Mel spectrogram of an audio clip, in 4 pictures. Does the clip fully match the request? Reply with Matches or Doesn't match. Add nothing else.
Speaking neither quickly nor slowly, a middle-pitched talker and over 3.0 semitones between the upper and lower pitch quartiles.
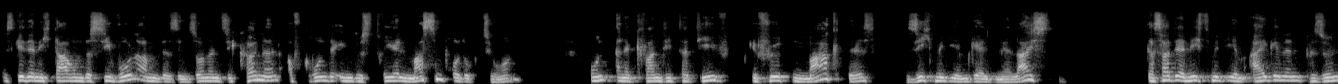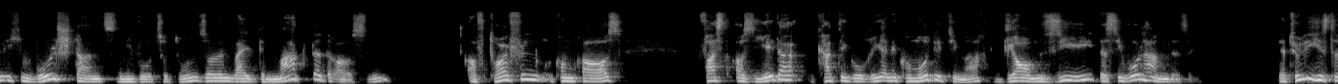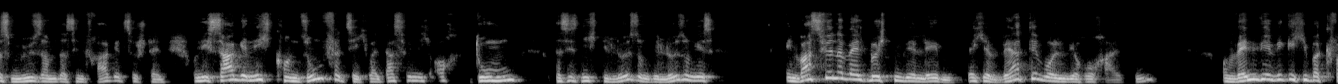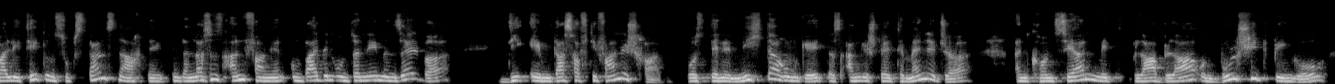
Matches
